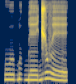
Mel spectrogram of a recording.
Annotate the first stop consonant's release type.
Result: implosive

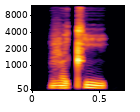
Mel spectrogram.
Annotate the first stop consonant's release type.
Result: aspirated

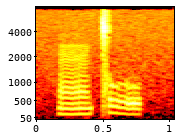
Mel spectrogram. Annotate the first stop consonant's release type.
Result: click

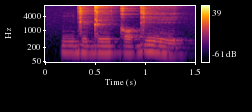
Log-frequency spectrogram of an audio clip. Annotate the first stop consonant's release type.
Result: plain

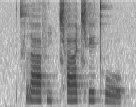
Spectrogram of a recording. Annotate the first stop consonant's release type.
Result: aspirated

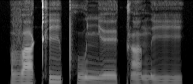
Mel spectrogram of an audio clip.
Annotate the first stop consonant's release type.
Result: ejective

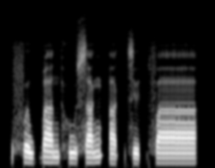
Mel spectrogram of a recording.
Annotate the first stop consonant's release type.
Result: implosive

